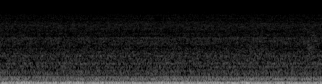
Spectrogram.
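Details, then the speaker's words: BMW E46 petrol straight-six idling after a CCV vacuum leak repair and a bad coil pack swapped (cylinder 6 misfire): low, steady hum with no stumbles, far smoother than before; idler pulley still noisy. "like by far like I this is running insanely smooth compared to what it was not even 5 minutes ago"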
